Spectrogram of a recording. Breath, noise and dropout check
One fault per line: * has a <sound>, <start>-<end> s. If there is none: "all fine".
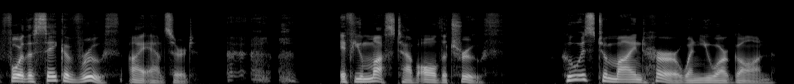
* has a throat clearing, 2.3-3.0 s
